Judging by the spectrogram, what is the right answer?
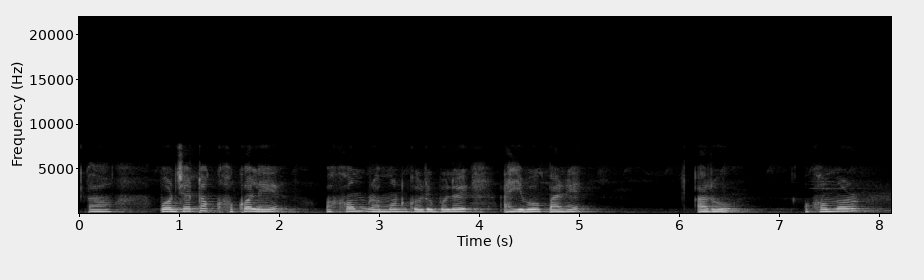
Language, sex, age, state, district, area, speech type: Assamese, female, 18-30, Assam, Kamrup Metropolitan, urban, spontaneous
